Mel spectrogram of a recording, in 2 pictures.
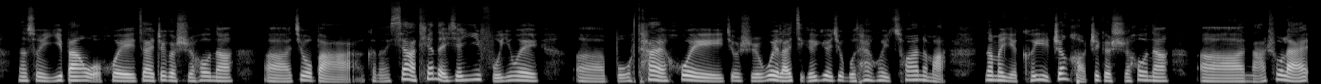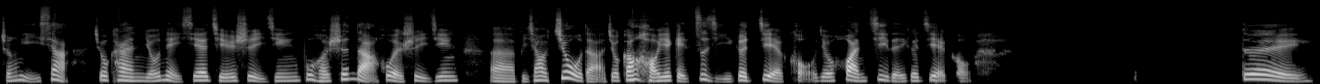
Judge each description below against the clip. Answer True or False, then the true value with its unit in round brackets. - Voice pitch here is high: False (175 Hz)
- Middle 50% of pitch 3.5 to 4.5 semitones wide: True (3.8 semitones)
